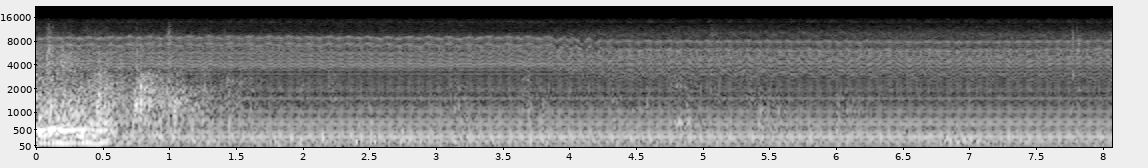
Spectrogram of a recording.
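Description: The last sung note dies away in the first second, leaving a steady electrical mains hum, a buzz with many even overtones.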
